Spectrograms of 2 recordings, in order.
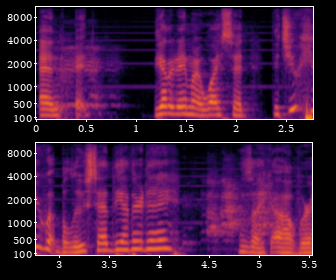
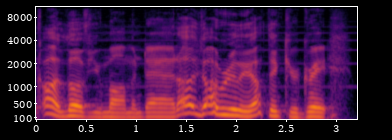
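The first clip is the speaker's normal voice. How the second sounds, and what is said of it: Silly voice for the family dog. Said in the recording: “we do a voice for Blue ... We do the voice.”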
